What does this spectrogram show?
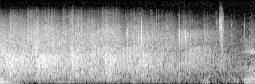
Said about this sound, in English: Let's give applause for our Lord Jesus Christ.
